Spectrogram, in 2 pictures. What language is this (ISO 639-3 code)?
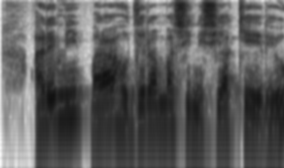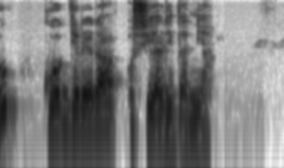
kik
